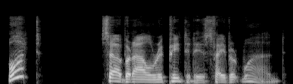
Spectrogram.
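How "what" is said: high, loud startled yelp; surprised. A narrator's reading. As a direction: blurt it in shock. Ganulin startled outburst.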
